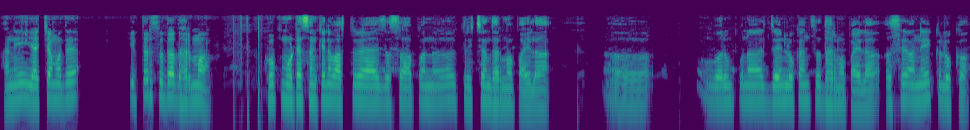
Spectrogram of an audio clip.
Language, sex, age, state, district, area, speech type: Marathi, male, 30-45, Maharashtra, Gadchiroli, rural, spontaneous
